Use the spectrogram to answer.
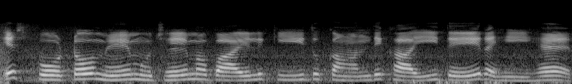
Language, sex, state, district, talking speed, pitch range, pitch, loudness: Hindi, female, Madhya Pradesh, Katni, 115 wpm, 195-235 Hz, 210 Hz, -19 LUFS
